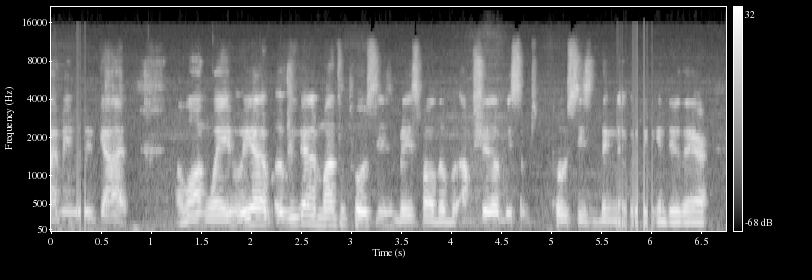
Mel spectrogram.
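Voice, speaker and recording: A man talks fairly quickly while noticeable background noise carries on around him. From Britain. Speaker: podcast co-host. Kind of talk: casual chat. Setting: live stream.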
